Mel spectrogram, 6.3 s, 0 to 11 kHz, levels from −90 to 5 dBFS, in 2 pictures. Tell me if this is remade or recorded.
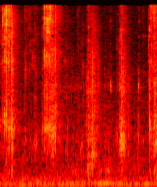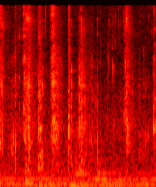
recorded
